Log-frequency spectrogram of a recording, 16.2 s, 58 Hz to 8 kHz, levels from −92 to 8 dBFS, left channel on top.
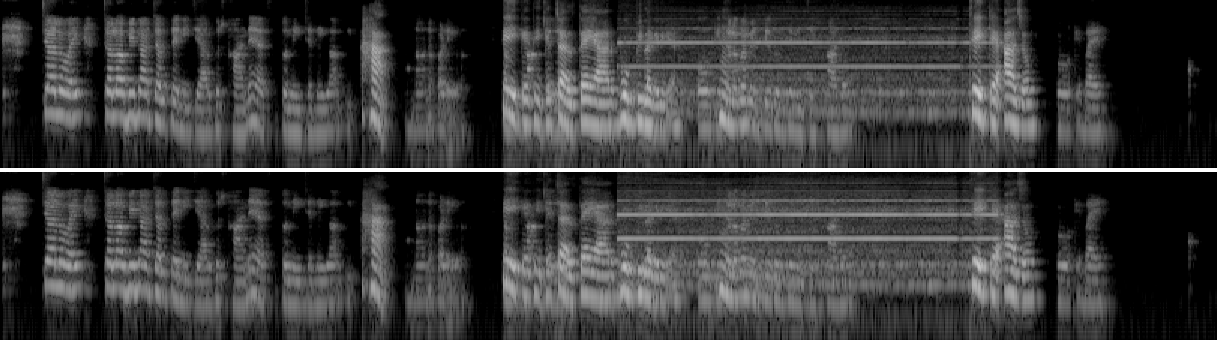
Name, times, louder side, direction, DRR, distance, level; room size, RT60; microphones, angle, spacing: voice 1, 0.0-4.7 5.4-6.2 6.7-7.7 9.3-11.4 14.1-14.7, left 2 dB, 20° left, 1.3 m, -39 dB
voice 2, 4.8-5.1 6.7-9.1 9.6-9.9 12.9-13.8, left 3 dB, 50° left, 1.5 m, -27 dB
sound 1, 8.2-13.3, right 6 dB, 60° right, 2.1 m, -36 dB
11.5 x 5.3 x 3.8 m
head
